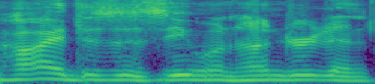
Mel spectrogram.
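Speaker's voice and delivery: ordinary delivery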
